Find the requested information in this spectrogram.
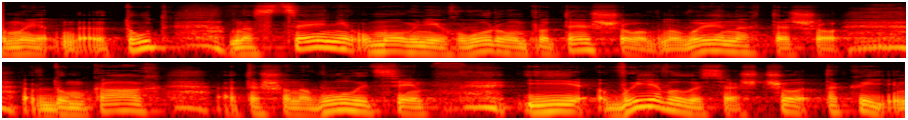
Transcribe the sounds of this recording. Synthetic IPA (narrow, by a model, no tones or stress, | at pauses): mɪt̪ut̪nɐst̪sɛnʲiʔṵmɔwnʲiɦɔʋɔɾɪmmɔpɾɔt̪ɛʃt͡ʃɔwnɔʋɪnɐxt̪ɛʃt͡ʃɔwd̪umkɑxt̪ɛʃt͡ʃɔnɐʋulˠɪt͡sʲiiʋɪjɐʋɪlˠɔsʲɐ̰ʃt͡ʃɔt̪ɐkɪj̰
